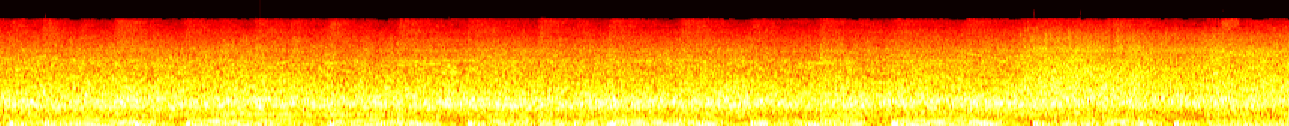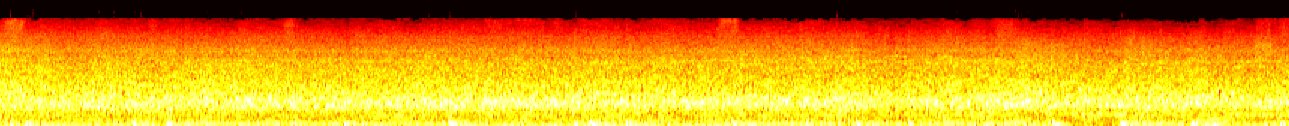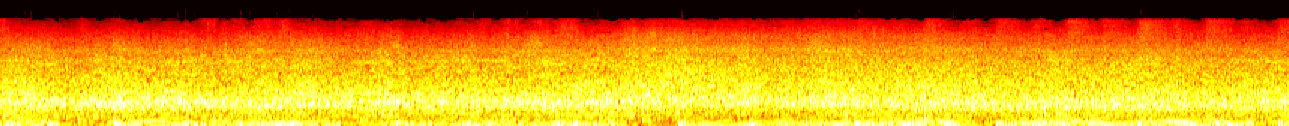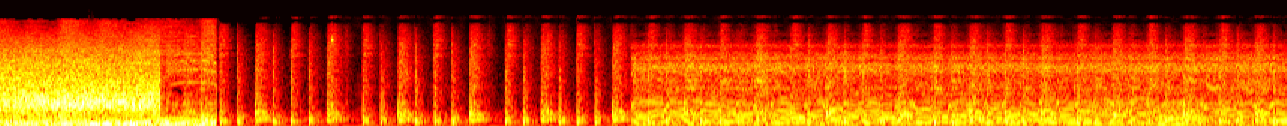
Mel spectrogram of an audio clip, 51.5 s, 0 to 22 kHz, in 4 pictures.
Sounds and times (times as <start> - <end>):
Music: 0.0 - 51.5.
